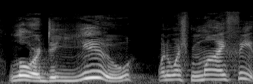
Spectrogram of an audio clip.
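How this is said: The stress falls on you and my.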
